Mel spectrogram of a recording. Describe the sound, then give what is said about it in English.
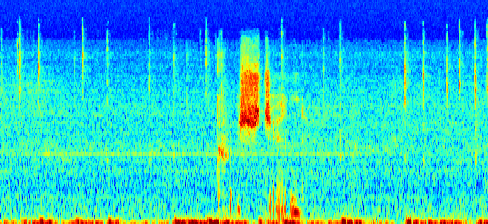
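Quiet, irregular taps on a computer keyboard click away in the background while a voice briefly speaks a word over them. “Should have paid attention in typing.”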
